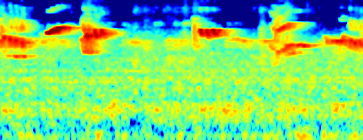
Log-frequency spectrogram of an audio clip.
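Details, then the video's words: Canary song indoors: separate bright whistled notes and quick upward sweeps, alternating with short trilled phrases and brief gaps of quiet hiss. "canary bird - canary singing - canary sounds - canary singing at home - beautiful canary birds"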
